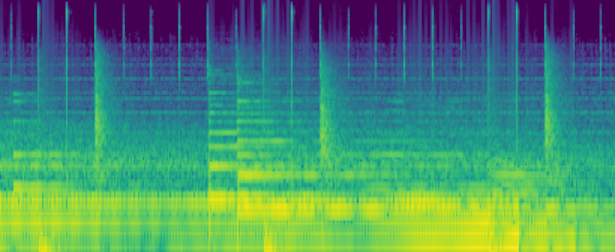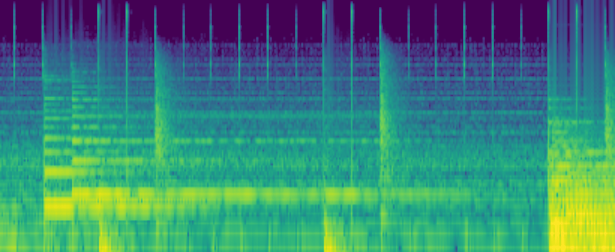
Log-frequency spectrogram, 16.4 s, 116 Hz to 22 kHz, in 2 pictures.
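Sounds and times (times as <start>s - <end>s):
clock ticking: 0.0s - 16.3s
music with deep thumping hits and bright shimmering swells: 0.5s - 1.8s, 3.5s - 4.4s, 6.5s - 7.8s, 9.5s - 10.4s, 12.5s - 13.4s, 15.5s - 16.3s.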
